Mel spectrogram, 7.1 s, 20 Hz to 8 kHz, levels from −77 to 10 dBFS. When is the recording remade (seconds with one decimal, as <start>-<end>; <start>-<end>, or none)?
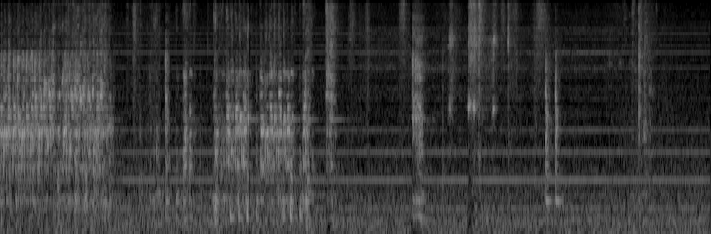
3.6-6.2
